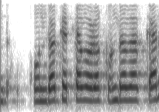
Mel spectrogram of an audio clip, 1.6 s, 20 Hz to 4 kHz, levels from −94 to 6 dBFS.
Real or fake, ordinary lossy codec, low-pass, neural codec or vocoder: fake; none; 3.6 kHz; codec, 16 kHz, 16 kbps, FunCodec, trained on LibriTTS, 50 frames a second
